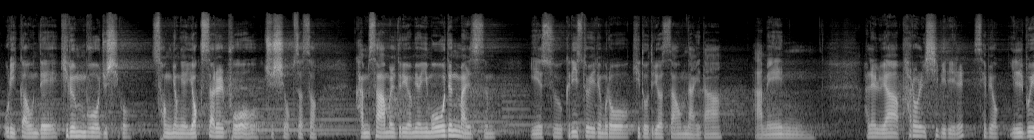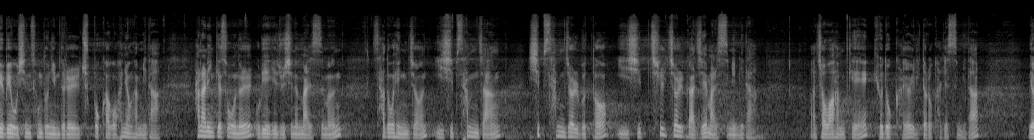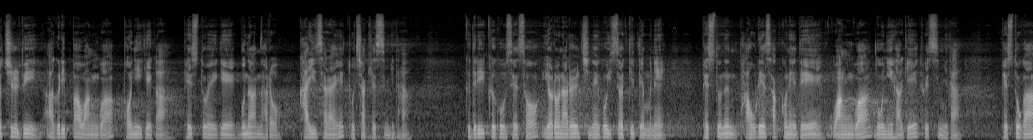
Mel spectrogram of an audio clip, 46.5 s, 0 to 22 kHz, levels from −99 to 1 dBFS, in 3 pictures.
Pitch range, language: 85-105 Hz, Korean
